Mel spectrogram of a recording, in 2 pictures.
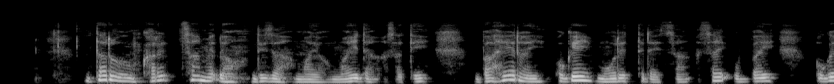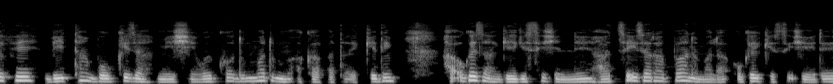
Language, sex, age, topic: Gamo, female, 18-24, government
